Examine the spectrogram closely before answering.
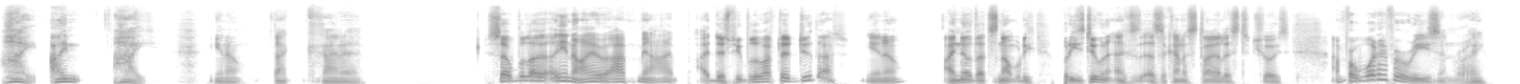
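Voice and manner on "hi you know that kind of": put-on stammering speech, lower pitch. Mocking a man's speaking style, the speaker imitates stammering speech. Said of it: "you sound like you're fucking stammering".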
